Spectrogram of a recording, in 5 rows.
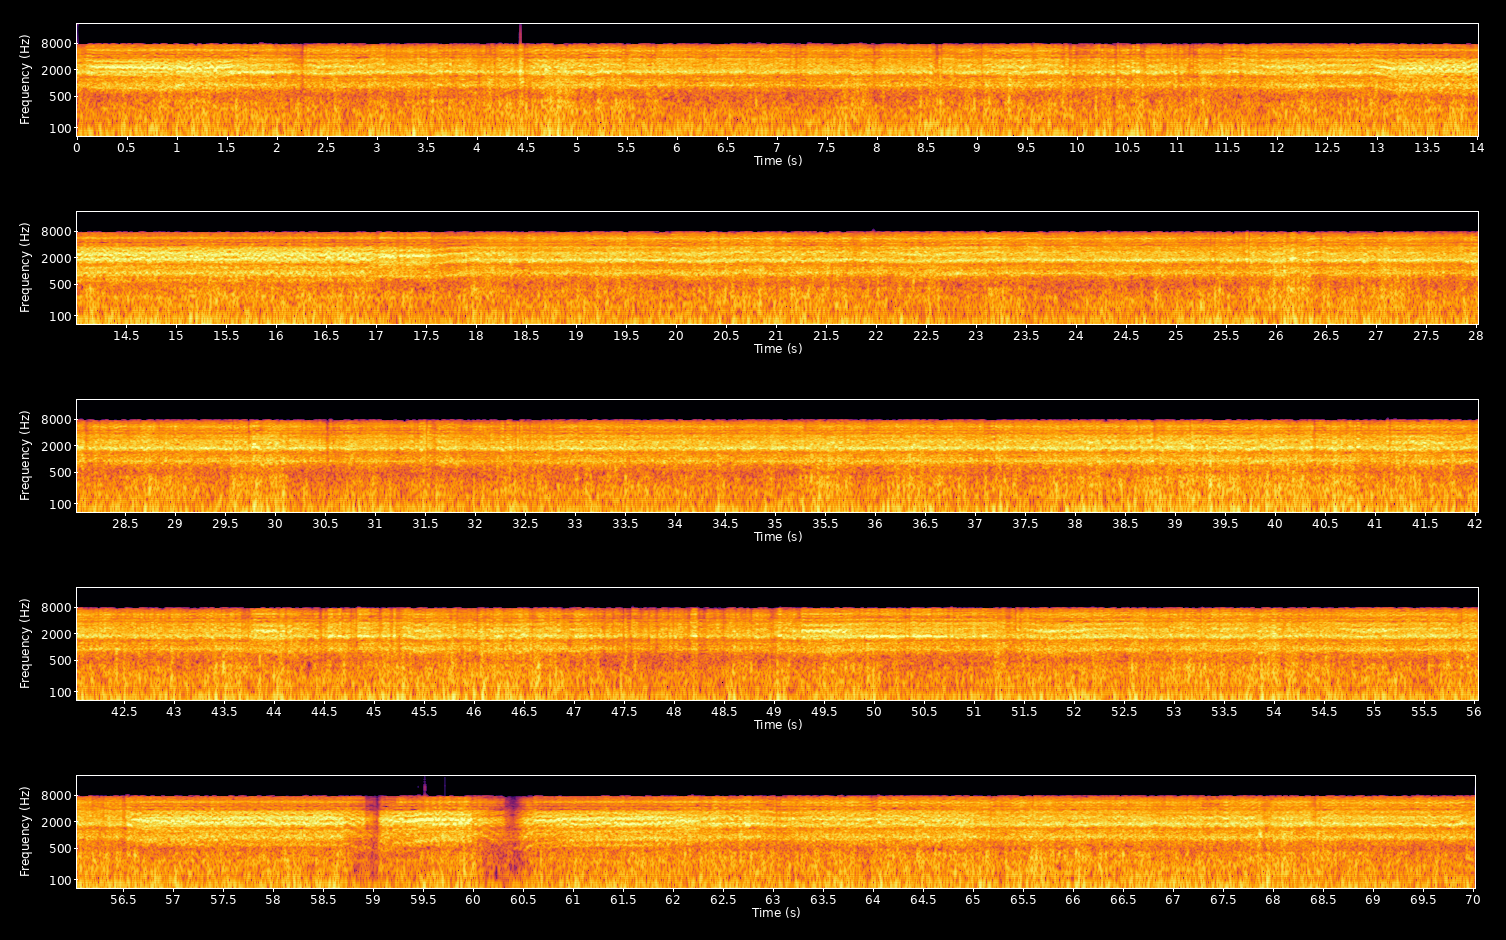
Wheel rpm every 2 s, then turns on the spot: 220, 230, 230, 230, 230, 230, 210, 200, 200, 230, 230, 230, 230, 230, 240, 240, 230, 230, 230, 230, 230, 230, 230, 230, 230, 230, 230, 230, 200, 130, 150, 210, 220, 230, 230.
none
